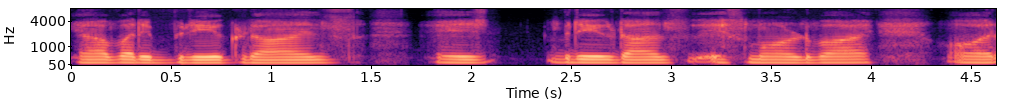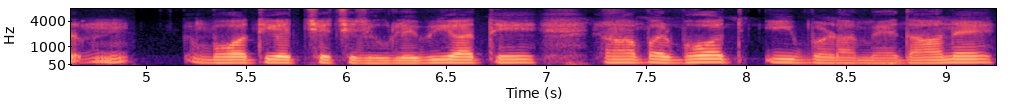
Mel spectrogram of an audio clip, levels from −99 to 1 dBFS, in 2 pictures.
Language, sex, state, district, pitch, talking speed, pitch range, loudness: Hindi, male, Uttar Pradesh, Hamirpur, 155 Hz, 160 wpm, 150-160 Hz, -19 LUFS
